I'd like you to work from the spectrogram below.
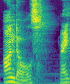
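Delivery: normal talking voice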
